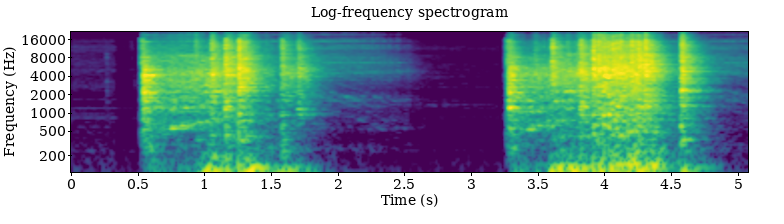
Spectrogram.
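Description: Two short bursts where the V8 catches, roars unevenly for about a second and dies; it only fires on starting fluid, with no steady fuel.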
